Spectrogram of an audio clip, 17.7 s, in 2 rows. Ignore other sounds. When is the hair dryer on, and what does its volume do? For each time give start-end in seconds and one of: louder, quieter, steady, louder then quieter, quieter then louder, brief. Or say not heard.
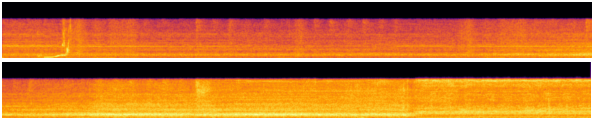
0.0-17.6 louder.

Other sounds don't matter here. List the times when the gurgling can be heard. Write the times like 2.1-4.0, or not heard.
0.5-1.1.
